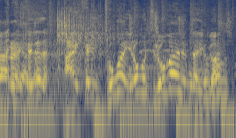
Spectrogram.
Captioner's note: arguing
